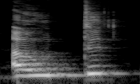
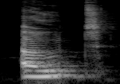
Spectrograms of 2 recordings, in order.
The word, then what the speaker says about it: oud: "Hoe oud" not "out". It's "Hoe oud is jy?"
